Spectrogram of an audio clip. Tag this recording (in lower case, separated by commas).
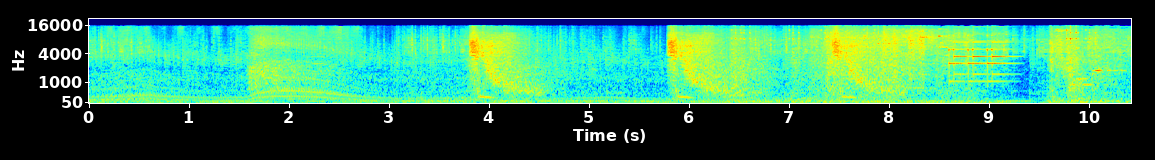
car, music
